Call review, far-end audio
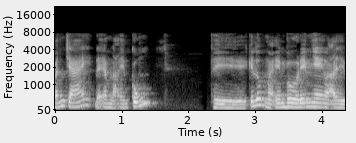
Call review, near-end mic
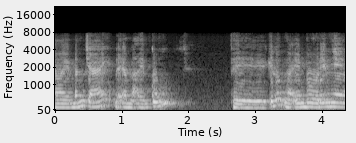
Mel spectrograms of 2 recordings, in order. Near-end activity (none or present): none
